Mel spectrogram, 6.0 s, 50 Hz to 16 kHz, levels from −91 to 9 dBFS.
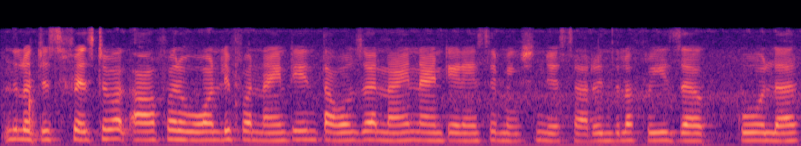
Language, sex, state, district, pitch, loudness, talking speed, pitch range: Telugu, female, Andhra Pradesh, Annamaya, 200 Hz, -17 LUFS, 160 wpm, 195-215 Hz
